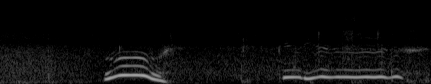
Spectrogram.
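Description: A man's voice: a short 'oh' that rises and falls about a second in, then a steady hummed note held for about a second near the end.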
